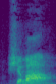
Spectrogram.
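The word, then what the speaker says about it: שבע: And in Hebrew, the word seven is pronounced Sheba or Sheba.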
